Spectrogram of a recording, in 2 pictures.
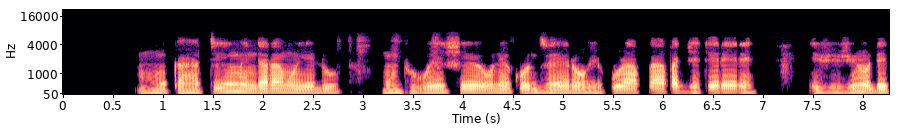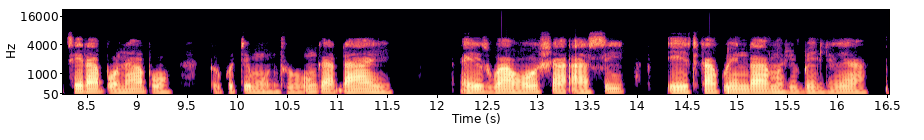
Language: Ndau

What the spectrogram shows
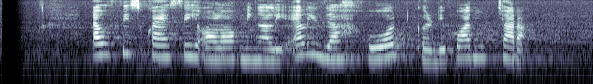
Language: Sundanese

